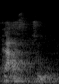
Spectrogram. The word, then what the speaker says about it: castle: In castle, most people will pronounce this as castle. This is not pronounced as castle, but it's pronounced castle because the letter T is silent.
